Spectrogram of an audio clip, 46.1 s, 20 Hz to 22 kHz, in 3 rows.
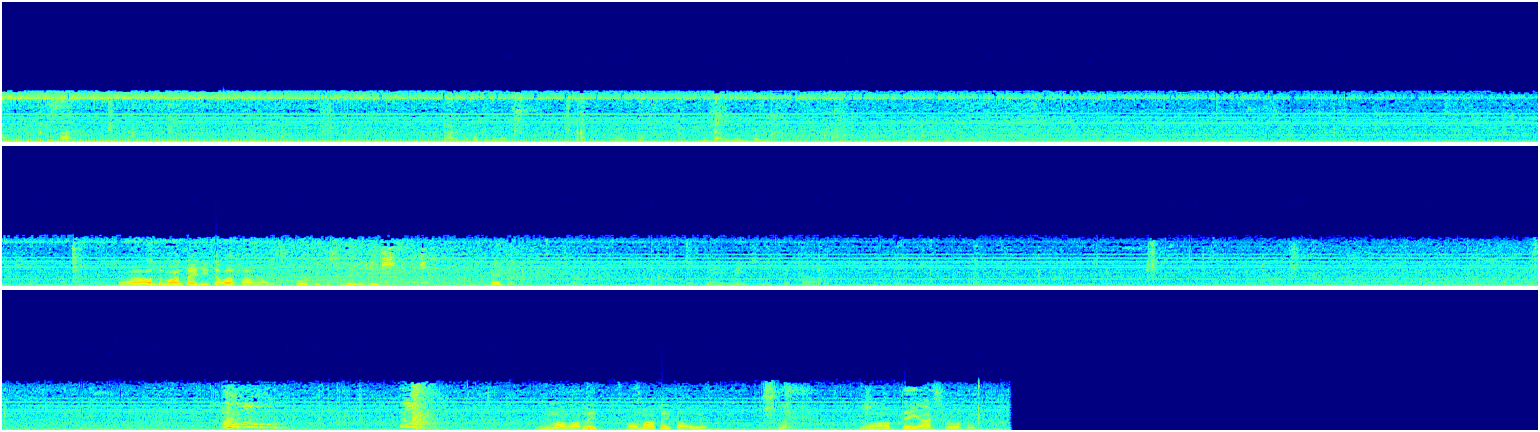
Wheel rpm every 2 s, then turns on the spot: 0, 0, 0, 0, 0, 0, 0, 0, 0, 0, 0, 0, 0, 0, 0, 0, 0, 0, 0, 0, 0, 0, 0.
none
